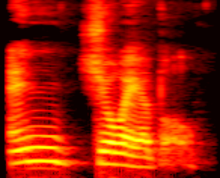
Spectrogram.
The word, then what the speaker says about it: enjoyable: And last of all, we have our one and only four-syllable word where the stress is on the second syllable. That word is enjoyable. Enjoyable.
